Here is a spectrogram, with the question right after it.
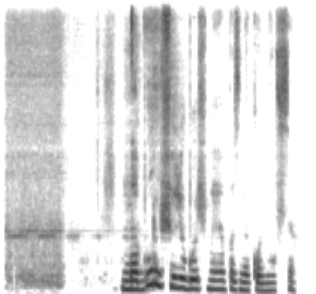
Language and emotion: Russian, neutral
